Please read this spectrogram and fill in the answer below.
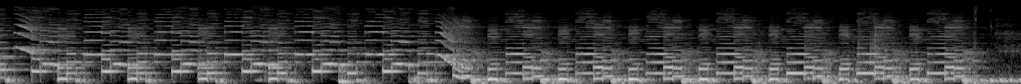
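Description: Eurorack modular synthesizer playing a repeating eight-step melody from a Baby-8 step sequencer through a wavetable oscillator (Mutable Instruments Braids in wavetable mode). The notes are short and plucky, about three to four a second. A bright falling sweep comes at the start and again about halfway.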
